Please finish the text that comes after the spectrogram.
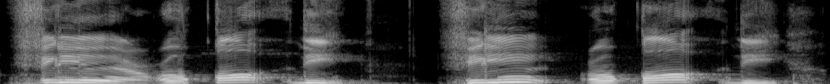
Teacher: فا کو سیدھا لام سے ملائیں گے، لمبی یا نہیں پڑھیں گے اور یہ الف کو بھی نہیں پڑھیں گے، فِی الْعُقَدِ، فِی الْعُقَدِ۔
